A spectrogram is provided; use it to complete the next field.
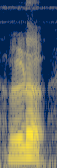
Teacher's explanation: जो हमारी जीभ होती है, जिह्वा, वो ऊपर उठती है, झटके से तालू को छूकर नीचे गिर जाती है · ढ़ है आपको विश्वास नहीं तो आप बोल के देखिए ड़ जीव आपकी झटके से ऊपर जा रही है तुरंत नीचे झटके से गिर जा रही है इसलिए इसको उत्क्षिप्त कहते हैं इसके अंदर दो गुण है ड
